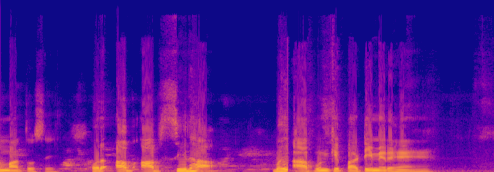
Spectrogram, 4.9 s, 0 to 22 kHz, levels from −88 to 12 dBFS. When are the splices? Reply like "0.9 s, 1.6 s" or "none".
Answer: 2.9 s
